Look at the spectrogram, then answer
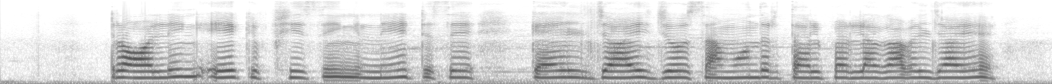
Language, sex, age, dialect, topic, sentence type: Magahi, female, 18-24, Western, agriculture, statement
